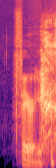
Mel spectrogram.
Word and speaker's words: fairy: How do you say the first one? Ferry. Say the second one. Fairy. Fairy.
